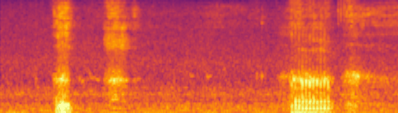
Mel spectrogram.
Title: Sleep fan [⚠️ WARNING ⚠️ LOUD SNORING]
